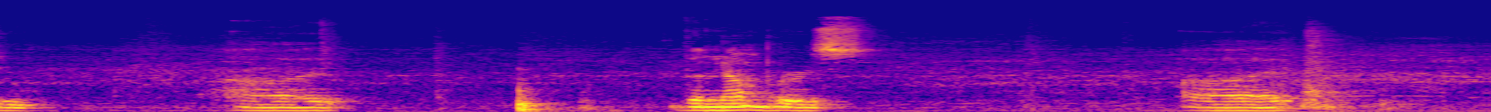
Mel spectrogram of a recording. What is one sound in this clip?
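An elderly man speaks calmly in short phrases.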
